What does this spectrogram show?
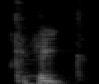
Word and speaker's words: cake: Now, listen to that A sound. I hear k-a. Now, remember, we have our magic E, so it's silent, okay? Now, this would not be a short A sound because it says its name, so that would be a long A sound, okay?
